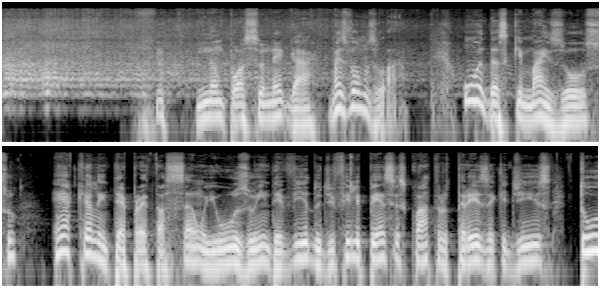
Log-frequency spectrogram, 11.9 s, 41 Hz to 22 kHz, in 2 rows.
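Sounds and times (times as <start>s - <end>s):
flies buzzing in a dense drone: 0.0s - 5.7s
speech: 1.5s - 11.9s.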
